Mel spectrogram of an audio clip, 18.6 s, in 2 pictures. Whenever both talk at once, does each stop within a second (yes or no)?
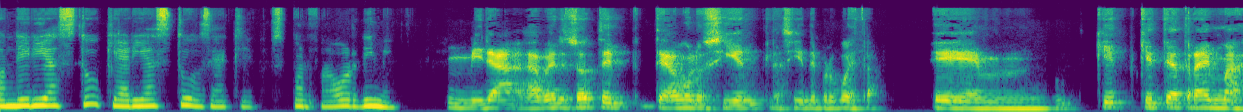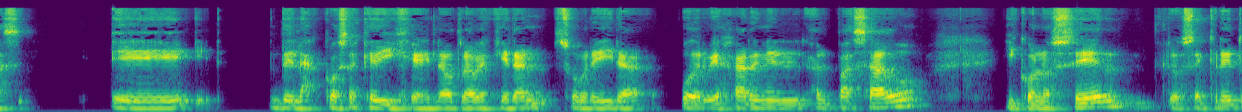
yes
